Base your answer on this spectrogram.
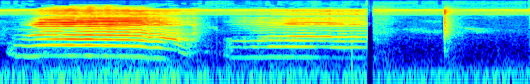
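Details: Baby goat calling its mother: a loud, quavering bleat of about a second, falling slightly at the end, followed by a softer, steadier second bleat, then a brief click.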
